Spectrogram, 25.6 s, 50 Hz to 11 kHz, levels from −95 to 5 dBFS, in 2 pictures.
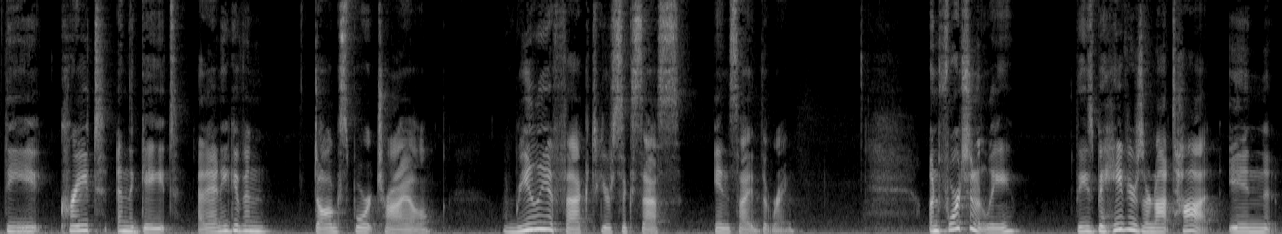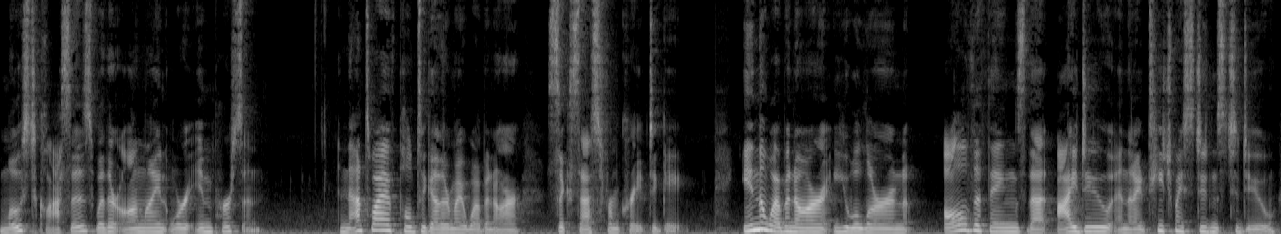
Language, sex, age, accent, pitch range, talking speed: English, female, 20-39, American, 165-225 Hz, 155 wpm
